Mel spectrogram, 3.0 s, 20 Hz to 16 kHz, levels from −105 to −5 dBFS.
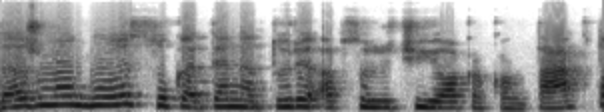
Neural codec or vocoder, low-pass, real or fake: none; 14.4 kHz; real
